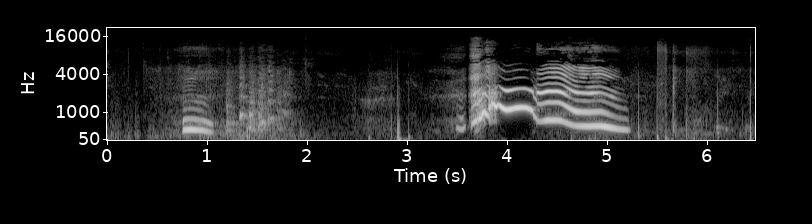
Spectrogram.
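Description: A girl's voice: a short vocal sound about a second in, then a long high-pitched squeal a little past halfway, its pitch rising, wavering and then falling away over about a second and a half. Light knocks of the phone being handled in between.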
